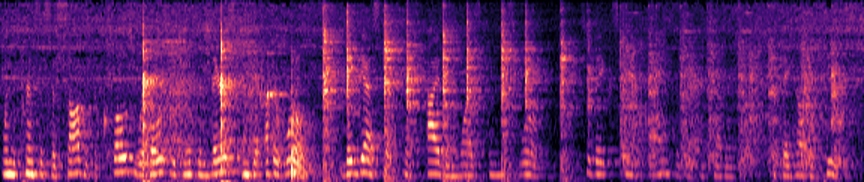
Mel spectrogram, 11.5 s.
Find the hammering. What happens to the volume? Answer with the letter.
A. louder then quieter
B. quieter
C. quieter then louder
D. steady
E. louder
A.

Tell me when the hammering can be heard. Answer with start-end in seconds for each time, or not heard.
1.4-11.2.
